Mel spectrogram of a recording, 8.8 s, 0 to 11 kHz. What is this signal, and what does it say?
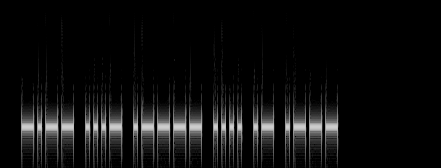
Morse code, heard as a keyed tone, about 16 wpm, 700 Hz. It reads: YV1HAJ
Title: DXCC-100 Call Signs - 6 Characters - Repeated 2x - 15wpm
